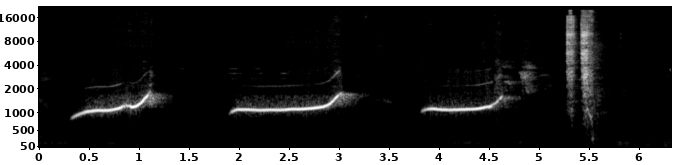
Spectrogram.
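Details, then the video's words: Rose-ringed parakeet, a talking ringneck parrot, giving three long rising whistles, each ending in an upward flick, followed by a brief click. "Ringneck Parrot Talking Natural Sounds"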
